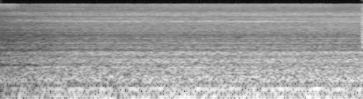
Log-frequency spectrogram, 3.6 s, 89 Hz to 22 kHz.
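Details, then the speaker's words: 1976 International Harvester Scout II, original interior: factory heater blower running with a steady, even rush of air from the dash, no ticking, scraping or squeal; the heater blower works normally. "as you hear that run the factory heater blower does work"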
